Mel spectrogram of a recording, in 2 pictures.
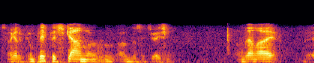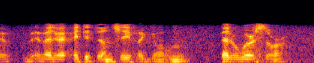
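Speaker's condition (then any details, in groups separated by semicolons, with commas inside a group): Parkinson's disease; tremor early in interview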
